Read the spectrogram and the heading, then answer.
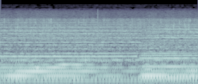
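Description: Steady, continuous rain hisses and patters across a surface, fairly loud, with a low sustained tonal hum running beneath it and no voices.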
